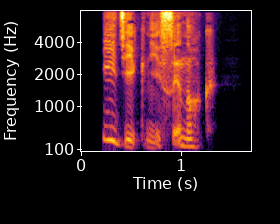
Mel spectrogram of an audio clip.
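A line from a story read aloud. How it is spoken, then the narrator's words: Sighing command. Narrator (Russian): Вздохнув, велела она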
